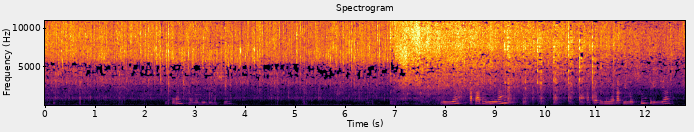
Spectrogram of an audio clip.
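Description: Onion and spice masala sizzling in hot oil in a kadai, a steady hiss that grows louder about seven seconds in.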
